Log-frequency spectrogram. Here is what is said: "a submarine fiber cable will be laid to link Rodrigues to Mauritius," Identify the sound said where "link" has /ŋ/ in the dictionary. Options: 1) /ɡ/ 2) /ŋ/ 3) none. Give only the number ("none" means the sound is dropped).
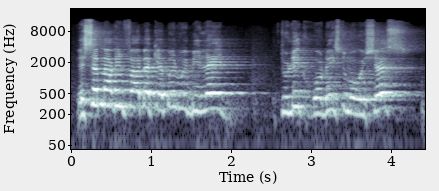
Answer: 3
